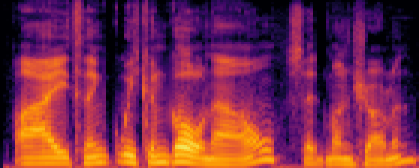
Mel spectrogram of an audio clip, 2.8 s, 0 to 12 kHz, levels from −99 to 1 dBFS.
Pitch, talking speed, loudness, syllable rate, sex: 120 Hz, 170 wpm, -17 LUFS, 3.9 syllables/s, male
